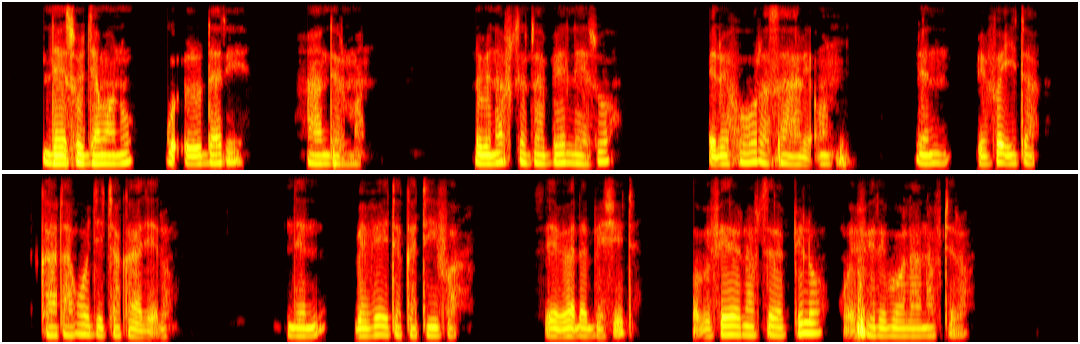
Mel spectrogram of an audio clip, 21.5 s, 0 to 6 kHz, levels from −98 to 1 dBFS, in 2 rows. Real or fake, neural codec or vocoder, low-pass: real; none; 5.4 kHz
